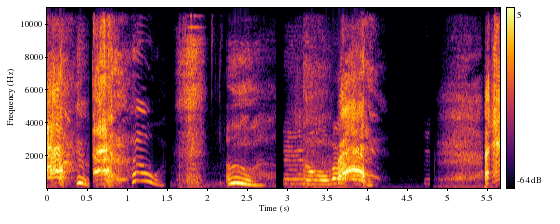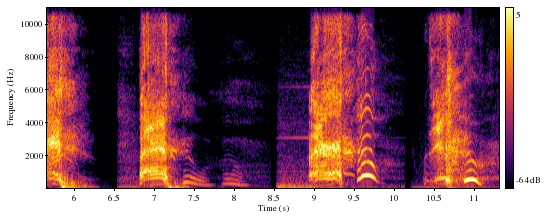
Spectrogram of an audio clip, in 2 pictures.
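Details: Back-to-back sneezes: a run of about eight sneezes in quick succession, each a sharp burst trailing into a high-voiced squeak, followed by laughter and snorts.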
